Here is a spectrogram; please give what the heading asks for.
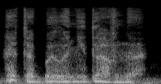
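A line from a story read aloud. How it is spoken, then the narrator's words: Said quietly. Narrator (Russian): тихо сказал он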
